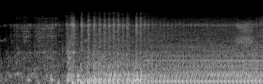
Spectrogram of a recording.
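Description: A Troy-Bilt Pony lawn tractor's engine cranks briefly and catches, then settles into a steady, loud running idle close by, with no talk over it.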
